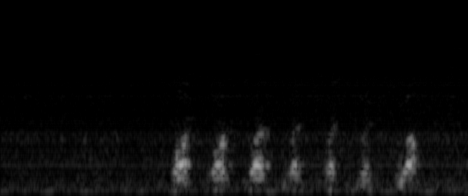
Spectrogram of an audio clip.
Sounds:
Cough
